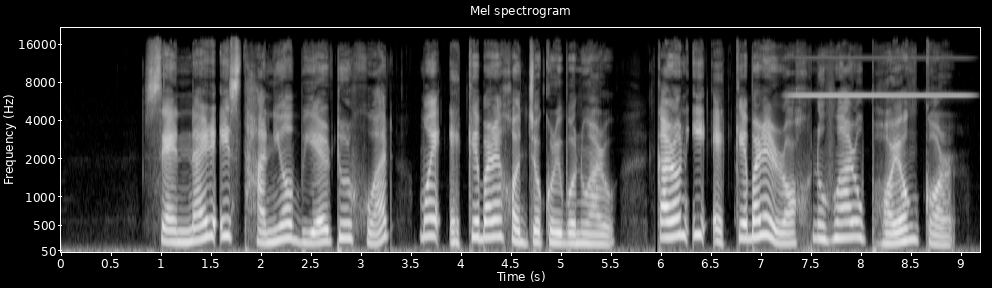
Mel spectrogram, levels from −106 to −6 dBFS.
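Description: At 5.94 s the speech drops out for about 33 ms, a gap at a join of encoded pieces, before picking up right where it left off. It sounds like the audio was encoded in separate chunks, every 6 s here, and stitched together without trimming. Each encoder pass leaves a bit of start-up silence and padding on its last frame, so you get a short hole with edges smeared by the codec.

From 7.19 s through to the end there's a thin, steady whistle sitting at 6.3 kHz, roughly 15 dB under the speech, swelling and fading slowly in level but never building up. That's a feedback whistle, most likely a loudspeaker-to-microphone loop parked right at the edge of feedback, so that one high frequency keeps ringing without tipping over into a full howl.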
